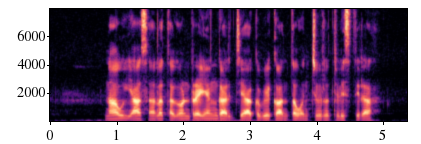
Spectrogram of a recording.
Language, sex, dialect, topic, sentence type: Kannada, male, Northeastern, banking, question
